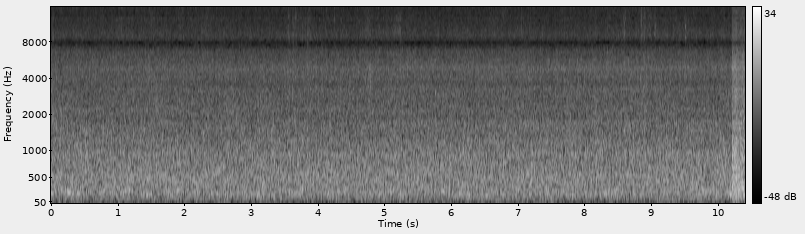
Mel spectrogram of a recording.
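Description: Shallow mountain stream running over stones, a steady rush of water.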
